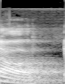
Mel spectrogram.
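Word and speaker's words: hour: क्योंकि यहाँ पे एच की आवाज जो है वो साइलेंट है।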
